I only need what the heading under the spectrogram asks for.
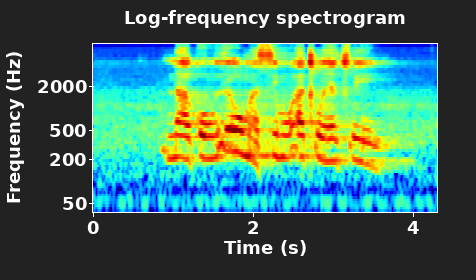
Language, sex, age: Southern Sotho, female, 35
